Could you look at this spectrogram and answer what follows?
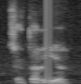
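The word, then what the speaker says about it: Santería: Santeria.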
